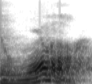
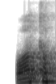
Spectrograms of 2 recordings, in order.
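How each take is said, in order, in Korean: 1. T는 부드럽고 R은 굴려서 발음해요. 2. T는 또렷하고 강하게 발음해요. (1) "리을 발음이 엄청 굴리잖아. 거기다가 T 발음이 좀 약해지거든" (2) "영국식에서는 예를 들면 이제 T 발음이 굉장히 강하죠"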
